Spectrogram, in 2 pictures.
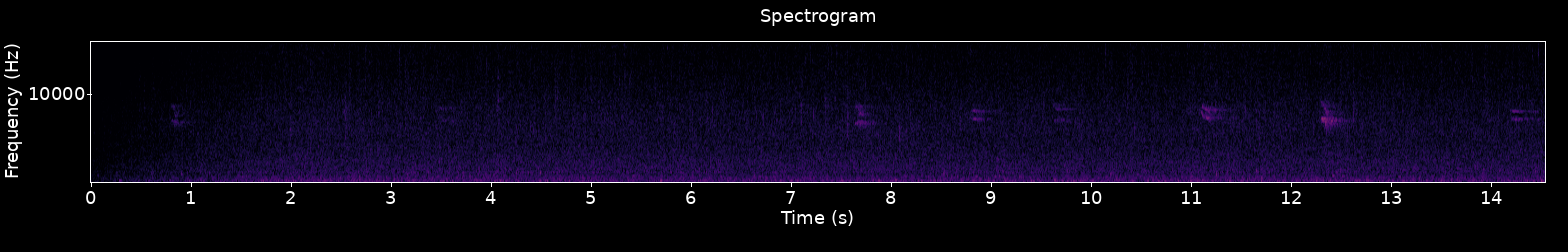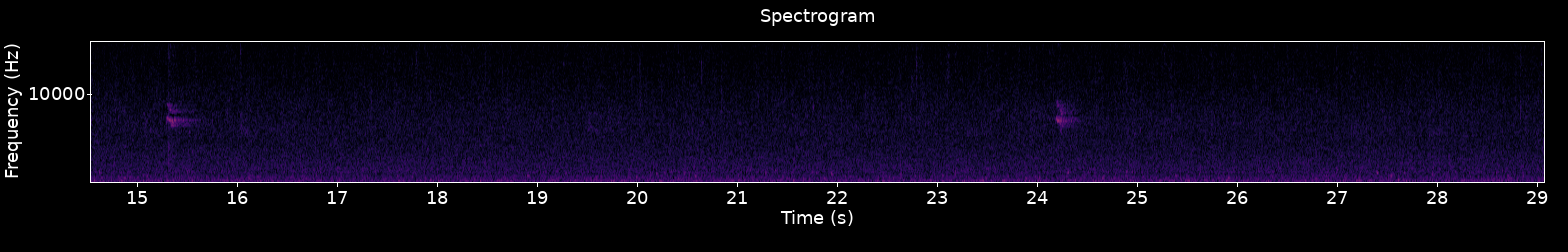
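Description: Steady rushing of running water, fading in at the start, with short high-pitched bird chirps now and then.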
